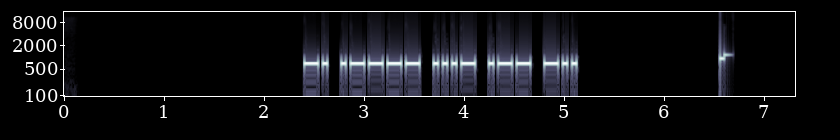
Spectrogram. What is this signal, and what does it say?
Morse code, heard as a keyed tone, about 24 wpm, 700 Hz. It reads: N1VWD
